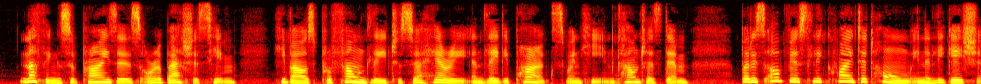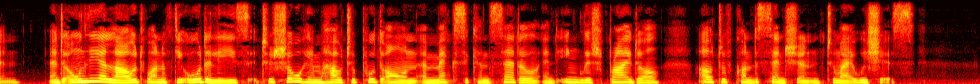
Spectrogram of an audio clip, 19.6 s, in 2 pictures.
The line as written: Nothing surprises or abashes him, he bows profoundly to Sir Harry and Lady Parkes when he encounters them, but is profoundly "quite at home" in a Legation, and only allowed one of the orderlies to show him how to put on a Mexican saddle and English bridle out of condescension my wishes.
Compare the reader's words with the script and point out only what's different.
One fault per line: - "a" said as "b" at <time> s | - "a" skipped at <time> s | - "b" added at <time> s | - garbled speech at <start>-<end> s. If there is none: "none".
- "profoundly" said as "obviously" at 7.7 s
- "to" added at 18.1 s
